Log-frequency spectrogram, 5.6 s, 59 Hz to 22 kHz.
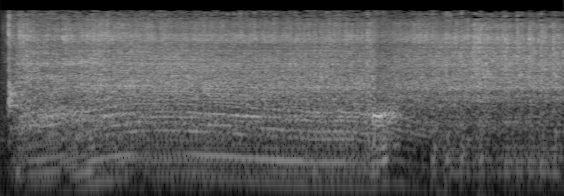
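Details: Stihl TS350 cut-off saw, first start after engine rebuild, choke off as it's warm indoors; fires straight away and holds a steady, buzzy high-pitched idle without stumbling, running cleanly.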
